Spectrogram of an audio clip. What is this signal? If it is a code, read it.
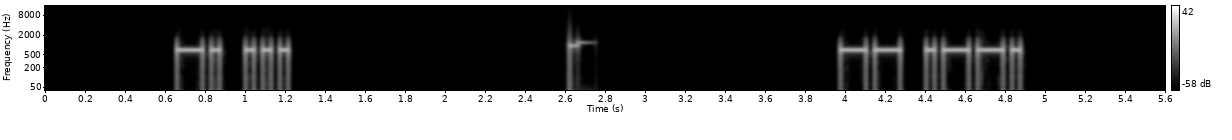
Morse code, heard as a keyed tone, about 28 wpm, 700 Hz. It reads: NS MP
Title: Top Two Letter Combinations in Words 28wpm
